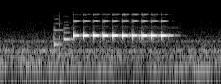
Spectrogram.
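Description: Telephone line tones on a radio call-in show at a temple, a steady train of about a dozen evenly spaced electronic beeps, loud and clear for roughly a second, with faint background hiss before and after.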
